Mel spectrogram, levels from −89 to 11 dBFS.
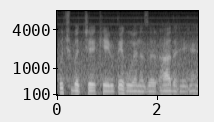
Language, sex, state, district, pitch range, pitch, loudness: Hindi, male, Chandigarh, Chandigarh, 100-110 Hz, 105 Hz, -17 LUFS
